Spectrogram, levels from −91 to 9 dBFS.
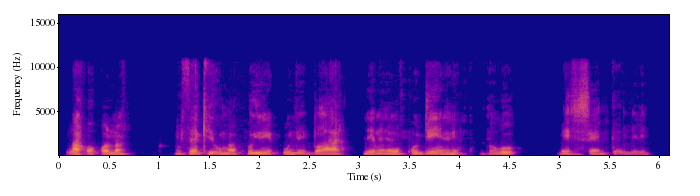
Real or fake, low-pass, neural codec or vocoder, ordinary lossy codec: fake; 10.8 kHz; codec, 24 kHz, 1.5 kbps, HILCodec; none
